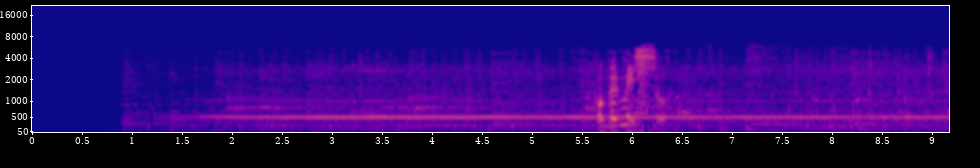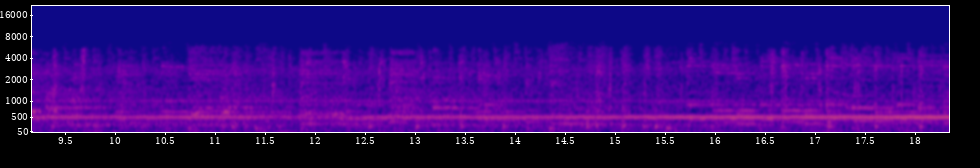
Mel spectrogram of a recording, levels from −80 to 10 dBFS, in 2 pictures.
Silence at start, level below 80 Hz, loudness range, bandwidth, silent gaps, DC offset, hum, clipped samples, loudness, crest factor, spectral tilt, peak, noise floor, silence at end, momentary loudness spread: 0.9 s; -64 dBFS; 10 LU; 6.6 kHz; none; under 0.1%; none; under 0.1%; -41 LUFS; 24 dB; -1 dB/octave; -18 dBFS; under -90 dBFS; 0 s; 9 LU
